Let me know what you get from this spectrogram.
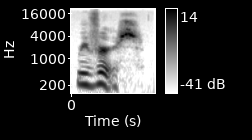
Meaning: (adjective) 1. Opposite, contrary; going in the opposite direction 2. Pertaining to engines, vehicle movement etc. moving in a direction opposite to the usual direction
- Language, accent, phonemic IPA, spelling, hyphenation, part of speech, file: English, US, /ɹɪˈvɝs/, reverse, re‧verse, adjective / adverb / noun / verb, En-us-reverse.ogg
